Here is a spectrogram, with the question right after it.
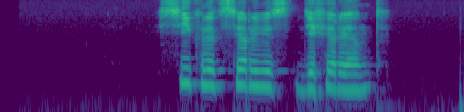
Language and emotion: Russian, neutral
